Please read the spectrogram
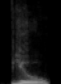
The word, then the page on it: view: Indian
